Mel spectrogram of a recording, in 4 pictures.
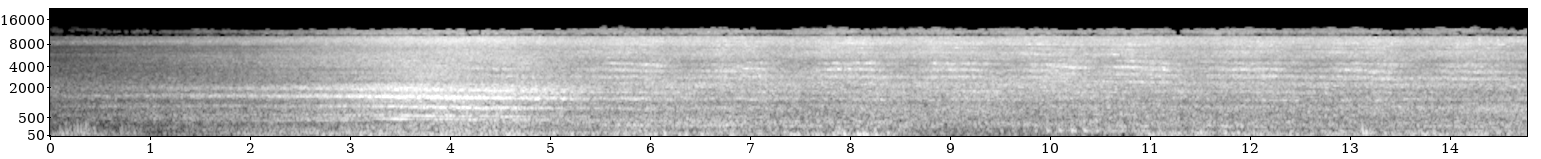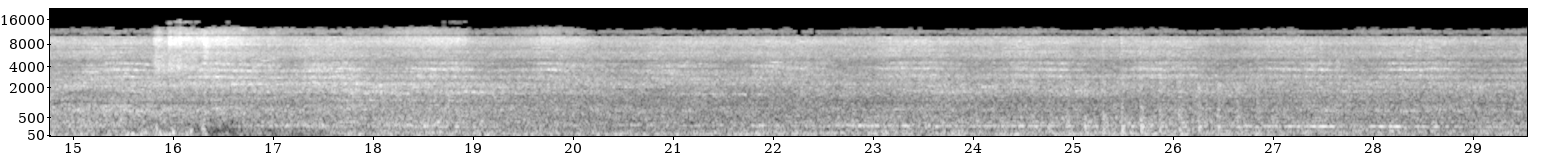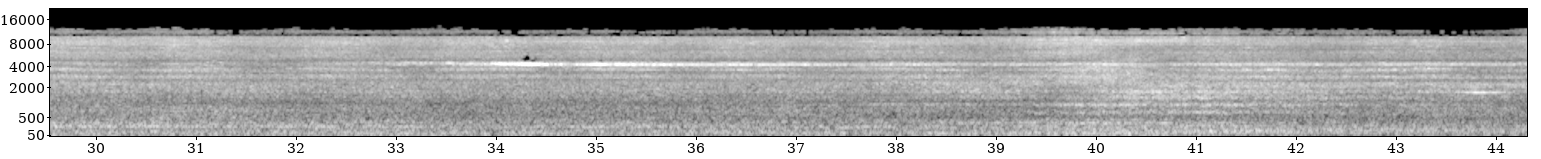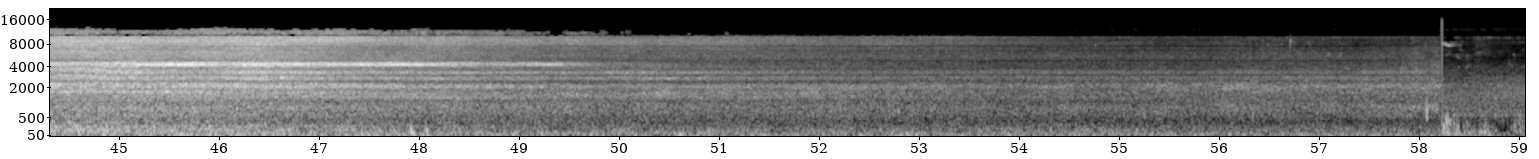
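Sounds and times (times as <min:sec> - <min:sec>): train whine: 0:00.0 - 0:59.0
train wheels rumbling on rails: 0:00.1 - 0:51.3
rhythmic clicking of train cars: 0:05.2 - 0:50.4.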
